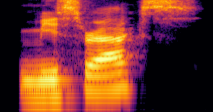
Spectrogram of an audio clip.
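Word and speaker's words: Mithrax: love ido is it wait how do you pronounce mythic's name again this is the the fallen or the elix knee call him miserax yes okay so with the title they sort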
